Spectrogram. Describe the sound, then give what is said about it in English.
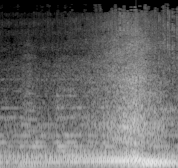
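A filthy motorcycle's engine revs hard as it peels out of a diner parking lot and accelerates away, its droning pitch climbing and growing louder over a second or so, with no voices. “I get my answer as Fotor left the circle and got on the motorcycle. He gave a long look over toward my car and then peeled out of the parking lot.”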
